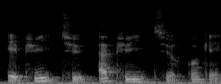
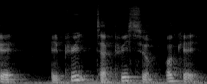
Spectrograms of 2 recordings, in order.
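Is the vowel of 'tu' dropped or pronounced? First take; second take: pronounced; dropped. First: The vowel of tu is fully pronounced. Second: Tu is reduced to a single t sound.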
